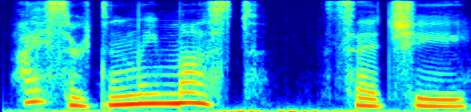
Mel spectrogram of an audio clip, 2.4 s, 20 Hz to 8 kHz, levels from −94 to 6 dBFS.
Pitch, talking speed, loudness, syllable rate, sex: 225 Hz, 125 wpm, -12 LUFS, 3.7 syllables/s, female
